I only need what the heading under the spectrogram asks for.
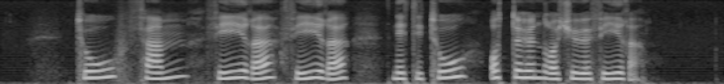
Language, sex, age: Norwegian, female, 42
